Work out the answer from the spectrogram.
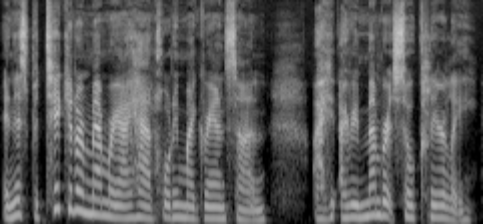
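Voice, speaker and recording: A middle-aged or older American woman telling a personal family story in a reflective, folksy way, with expressive phrasing and conversational asides. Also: mid-range voice, a little fast, dry recording, clean studio sound.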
